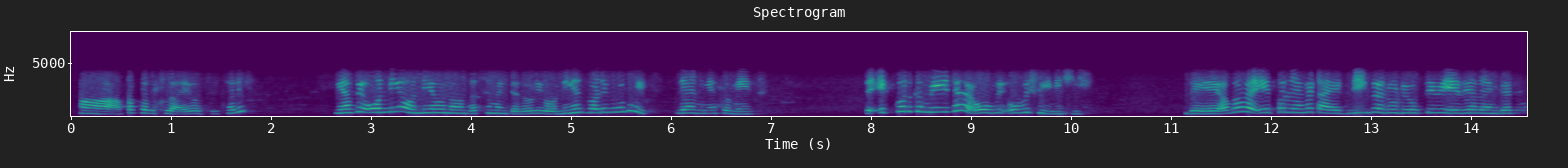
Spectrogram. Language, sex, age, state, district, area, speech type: Dogri, female, 18-30, Jammu and Kashmir, Udhampur, rural, conversation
